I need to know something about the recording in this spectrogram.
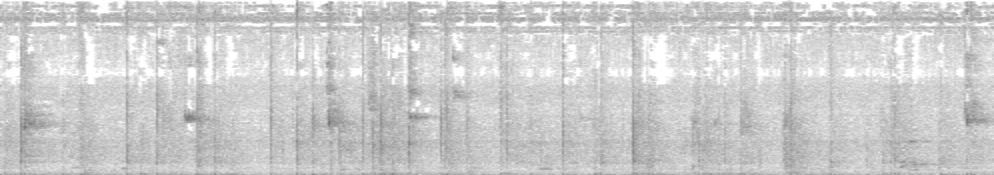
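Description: Basketballs bounce on a hard court in a large echoing gym.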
